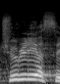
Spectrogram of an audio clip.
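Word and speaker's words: Julius Caesar: 강력한 권력을 잡게 돼요 율리우스 가이사르 하면 여러분들이 봤을지 모르는데 이게 영어식 발음은 줄리어스 시저에이 사람이 이제 로마 역사서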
